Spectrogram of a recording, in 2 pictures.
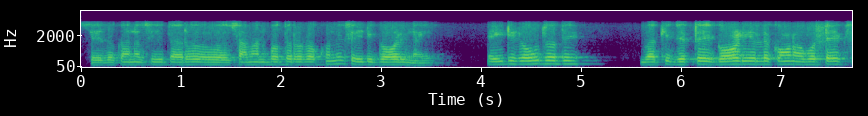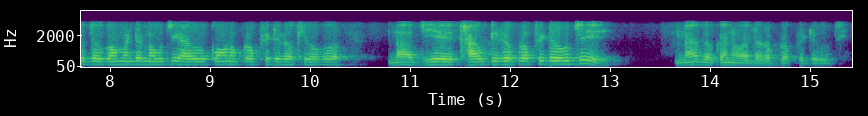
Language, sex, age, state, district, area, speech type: Odia, male, 18-30, Odisha, Rayagada, urban, conversation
